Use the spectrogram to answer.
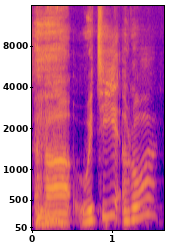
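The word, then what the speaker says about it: Rawhiti Roa: We, in Taranaki, is a specific dialect where we kind of ignore the H. So it is Rawiti Roa.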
